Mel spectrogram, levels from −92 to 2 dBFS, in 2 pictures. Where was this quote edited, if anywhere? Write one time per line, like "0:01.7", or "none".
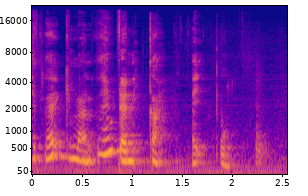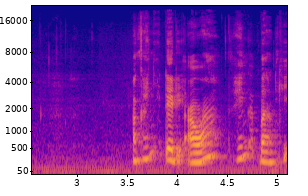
none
